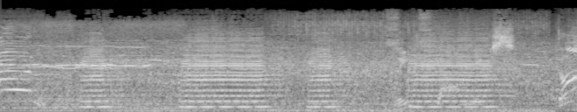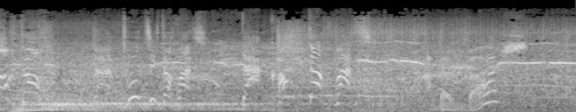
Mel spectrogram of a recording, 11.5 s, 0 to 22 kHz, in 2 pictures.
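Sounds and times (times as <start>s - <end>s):
vehicle engine rumble: 0.0s - 11.5s
vehicle horn honking: 0.7s - 5.2s
speech: 10.4s - 11.0s.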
